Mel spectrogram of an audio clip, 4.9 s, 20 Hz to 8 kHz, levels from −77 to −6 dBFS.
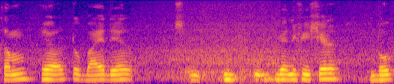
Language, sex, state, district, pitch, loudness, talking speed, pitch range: English, male, Punjab, Fazilka, 135 Hz, -17 LUFS, 110 wpm, 130-140 Hz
